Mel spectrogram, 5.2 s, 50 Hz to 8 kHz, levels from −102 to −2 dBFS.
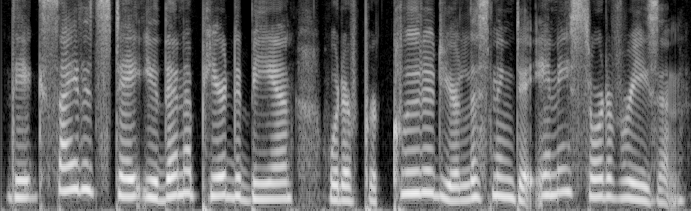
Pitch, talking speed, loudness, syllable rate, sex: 250 Hz, 220 wpm, -17 LUFS, 6.2 syllables/s, female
